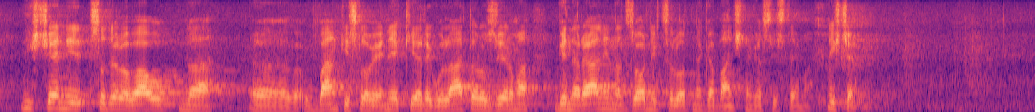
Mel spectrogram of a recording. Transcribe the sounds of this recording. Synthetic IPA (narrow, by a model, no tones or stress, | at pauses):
nixt͡ʃɛnisɔd̪ɛlɔʋawna | wbaŋkislɔʋeːnijɛkijɛɾɛɡulaːt̪ɔɾɔziːɾɔmaɡɛnɛɾaːlninad̪zoːɾnikt̪sɛloːt̪nɛɡabant͡ʃnɛɡasist̪eːmanixt͡ʃɛ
